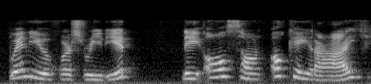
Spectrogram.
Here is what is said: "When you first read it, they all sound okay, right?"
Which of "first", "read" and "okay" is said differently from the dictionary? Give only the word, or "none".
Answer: none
